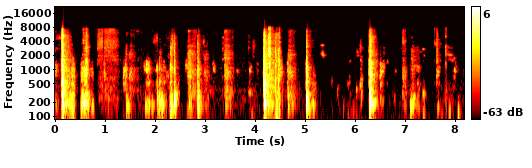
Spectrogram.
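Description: Kitchen knife chopping a block of unscented candle wax on a cutting board: irregular knocks of the blade striking the board, the loudest about four seconds in.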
